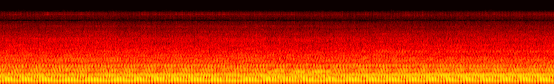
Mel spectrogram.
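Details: Cub Cadet tractor small engine after battery reconnected and starting fluid in carburetor: even, steady thumping about four beats a second with constant drone; normal running.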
